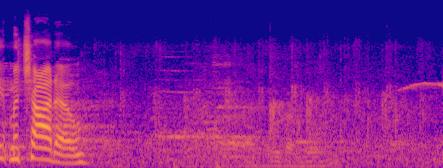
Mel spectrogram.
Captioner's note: applause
